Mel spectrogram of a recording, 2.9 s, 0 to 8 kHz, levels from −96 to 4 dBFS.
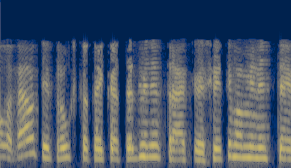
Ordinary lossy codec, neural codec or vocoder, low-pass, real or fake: AAC, 16 kbps; codec, 16 kHz, 2 kbps, FunCodec, trained on Chinese and English, 25 frames a second; 7.2 kHz; fake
